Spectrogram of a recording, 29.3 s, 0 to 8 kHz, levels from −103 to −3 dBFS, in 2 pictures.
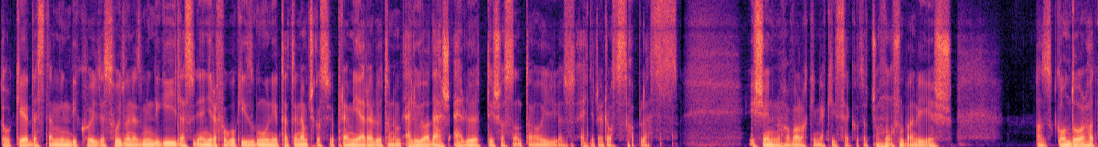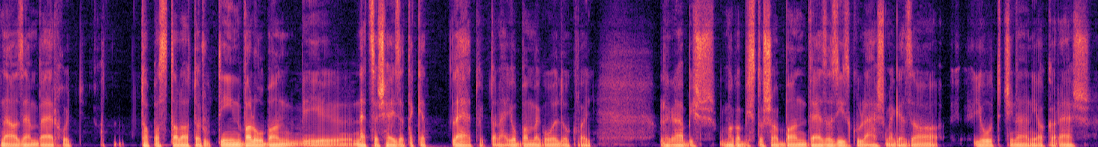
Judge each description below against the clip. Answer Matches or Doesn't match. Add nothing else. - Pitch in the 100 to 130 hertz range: Doesn't match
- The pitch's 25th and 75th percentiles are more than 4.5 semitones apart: Doesn't match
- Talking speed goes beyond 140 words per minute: Matches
